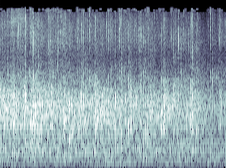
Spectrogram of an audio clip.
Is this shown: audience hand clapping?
yes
